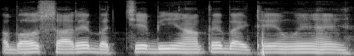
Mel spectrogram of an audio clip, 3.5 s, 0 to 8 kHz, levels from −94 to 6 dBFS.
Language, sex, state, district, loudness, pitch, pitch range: Hindi, male, Uttar Pradesh, Lucknow, -15 LUFS, 130 Hz, 125-140 Hz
